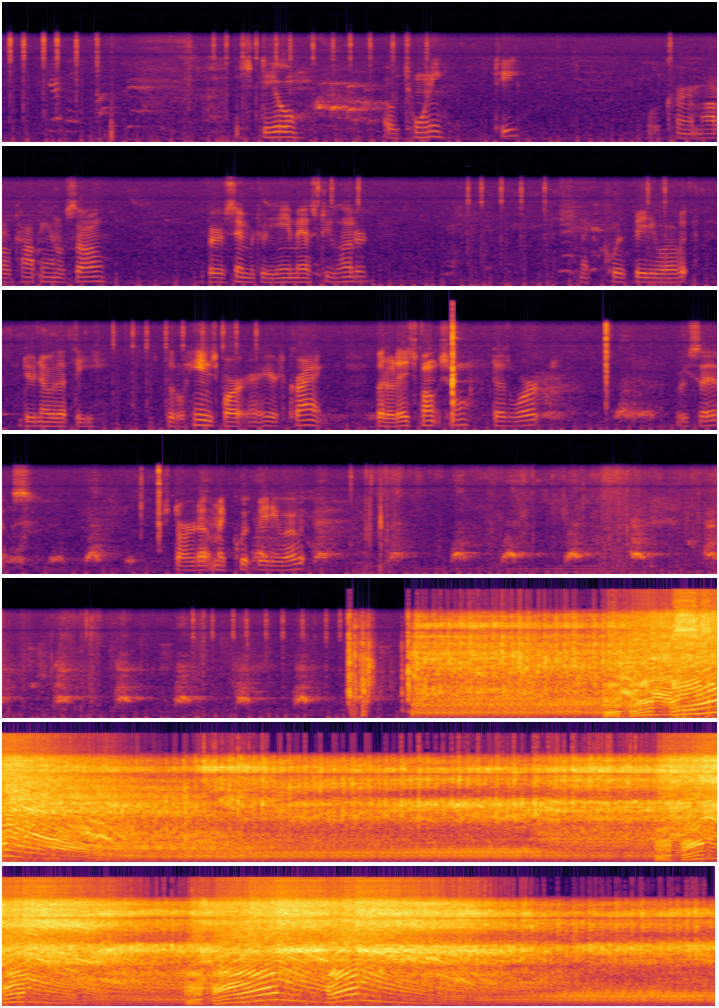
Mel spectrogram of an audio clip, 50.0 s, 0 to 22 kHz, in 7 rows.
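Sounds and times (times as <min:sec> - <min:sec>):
chainsaw starter pulls: 0:30.7 - 0:50.0
chainsaw engine revving: 0:32.0 - 0:50.0.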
